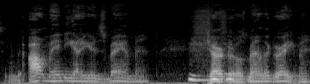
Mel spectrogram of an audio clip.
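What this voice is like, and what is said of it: Close impression of a friend. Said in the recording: “That's a great impression. ... You sound exactly like him.”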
